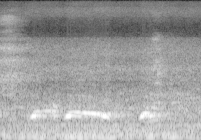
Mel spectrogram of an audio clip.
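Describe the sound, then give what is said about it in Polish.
Soft, low cooing from pigeons somewhere in the distance, from a nearby pigeon breeding loft, three or four brief murmuring calls over a quiet outdoor background. “Z oddali słychać gruchoczące gołębie, bo niedaleko znajduje się hodowla tych ptaków.”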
